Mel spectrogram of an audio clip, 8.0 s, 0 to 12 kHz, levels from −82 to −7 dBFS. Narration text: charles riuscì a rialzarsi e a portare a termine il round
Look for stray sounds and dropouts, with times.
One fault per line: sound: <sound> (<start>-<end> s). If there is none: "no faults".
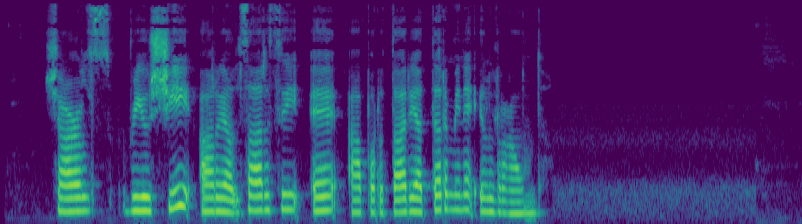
no faults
